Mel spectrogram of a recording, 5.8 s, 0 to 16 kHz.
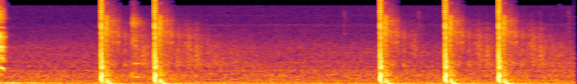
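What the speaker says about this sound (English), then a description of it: "she yanked down on the trigger, again and again" A character in the Steins;Gate 0 video game fires a gun repeatedly at an IBN 5100 computer: five sharp, fairly quiet cracks at uneven intervals, with near silence between them and no talk.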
